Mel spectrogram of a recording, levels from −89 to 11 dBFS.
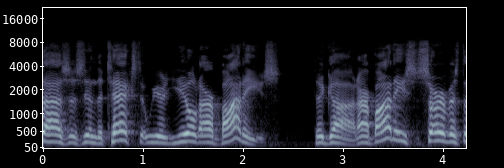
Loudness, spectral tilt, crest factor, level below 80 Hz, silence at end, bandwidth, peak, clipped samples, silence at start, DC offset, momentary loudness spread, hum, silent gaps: -27 LUFS; -6 dB/octave; 16 dB; -88 dBFS; 0 s; 8.4 kHz; -12 dBFS; under 0.1%; 0 s; under 0.1%; 6 LU; none; none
